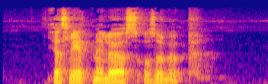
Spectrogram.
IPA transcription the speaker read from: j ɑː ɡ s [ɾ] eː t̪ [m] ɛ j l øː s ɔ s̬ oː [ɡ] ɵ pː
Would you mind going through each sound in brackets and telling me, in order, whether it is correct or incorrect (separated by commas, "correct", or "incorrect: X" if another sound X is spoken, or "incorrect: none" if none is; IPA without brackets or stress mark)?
incorrect: l, correct, correct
